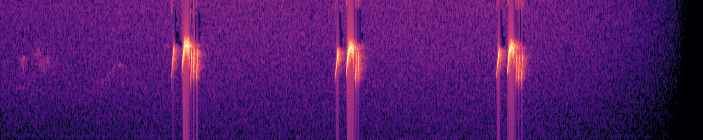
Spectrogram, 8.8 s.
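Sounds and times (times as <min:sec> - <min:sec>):
Gray Kingbird calling: 0:00.2 - 0:02.6, 0:04.2 - 0:04.6, 0:06.2 - 0:06.6.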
